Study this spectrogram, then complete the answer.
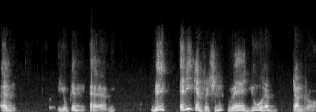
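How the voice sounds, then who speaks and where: Speaking very slowly with long, frequent pauses, a man with a high pitch and an Indian accent uses lively intonation, recorded with a dry, close sound and no echo. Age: 70s. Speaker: poet, lyricist and screenwriter. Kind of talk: interview answer.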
